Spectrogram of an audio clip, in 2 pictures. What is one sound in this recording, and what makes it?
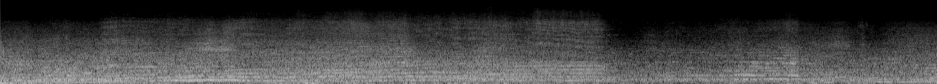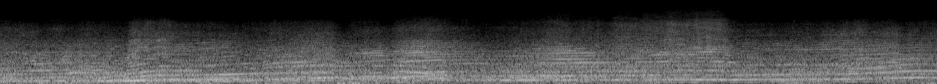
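Car engines roar and rev around a track.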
